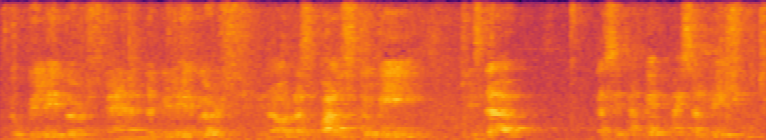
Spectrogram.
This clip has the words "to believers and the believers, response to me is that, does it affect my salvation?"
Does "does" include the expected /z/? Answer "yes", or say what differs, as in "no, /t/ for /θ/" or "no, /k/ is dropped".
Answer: no, /s/ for /z/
